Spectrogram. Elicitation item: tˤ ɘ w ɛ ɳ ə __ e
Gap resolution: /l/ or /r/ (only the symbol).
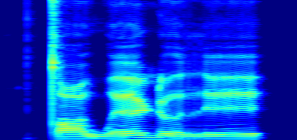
r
